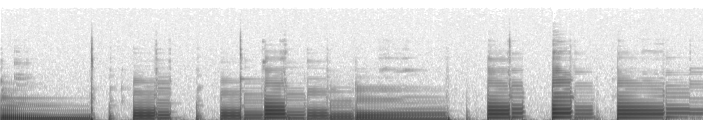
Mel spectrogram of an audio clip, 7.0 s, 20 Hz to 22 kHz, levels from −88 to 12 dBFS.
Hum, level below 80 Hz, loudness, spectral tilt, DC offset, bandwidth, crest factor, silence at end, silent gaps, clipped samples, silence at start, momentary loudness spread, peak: none; -26 dBFS; -19 LUFS; -10 dB/octave; under 0.1%; 7 kHz; 18 dB; 0 s; none; under 0.1%; 0 s; 10 LU; 0 dBFS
